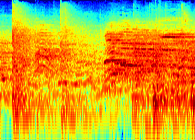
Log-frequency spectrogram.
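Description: Volleyball struck hard in a spike, a sharp smack, followed by a second smack less than a second later as the ball meets the block or the floor. About a second and a bit in, players break into loud shouting and cheering as the point is won.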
